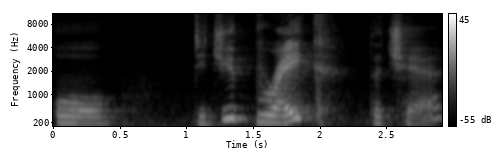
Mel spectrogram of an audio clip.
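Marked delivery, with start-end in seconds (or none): 1.0-2.9 heavy, punched stress on the word break. Example sentence showing how to emphasize one word, heavy emphasis on break. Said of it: "placing the emphasis on break".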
